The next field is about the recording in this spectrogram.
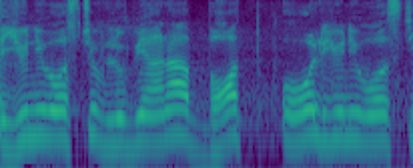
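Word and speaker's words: Ljubljana: बहुत थोड़ा जब आप इसको स्पेलिंग पढ़ोगे अल्फाबेट्स पढ़ोगे तो कंफ्यूजन हो सकती है। बट लुबियाना इसको नॉर्मली प्रोनाउंस कर सकते हैं इजी वे में।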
